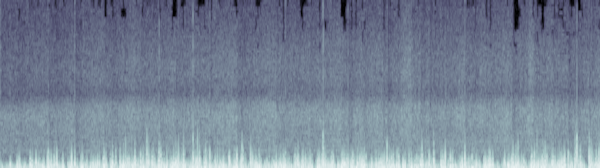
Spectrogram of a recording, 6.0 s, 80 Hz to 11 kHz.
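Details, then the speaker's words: Restored Patton 14" U2-1479 fan started on high speed after new oil wick felt, fresh bearing oil, polished rotor shaft and revarnished stator; steady whooshing rush of air with no ticking, scraping or wobble, normal running. "Let's go ahead and plug it in. And let's start it up on the high speed."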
